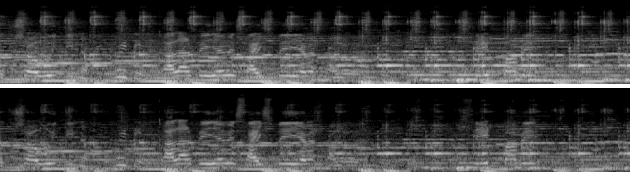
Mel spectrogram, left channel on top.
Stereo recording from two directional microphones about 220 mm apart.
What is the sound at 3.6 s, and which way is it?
Music, 50° left (ahead or behind).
